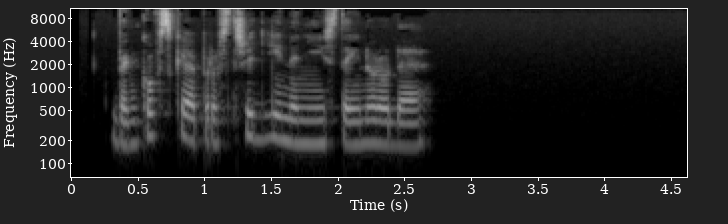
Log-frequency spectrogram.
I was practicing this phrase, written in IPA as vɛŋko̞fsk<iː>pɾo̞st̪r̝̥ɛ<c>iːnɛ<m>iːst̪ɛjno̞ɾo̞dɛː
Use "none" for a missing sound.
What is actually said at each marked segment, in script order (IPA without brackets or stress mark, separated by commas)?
ɛː, ɟ, ɲ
